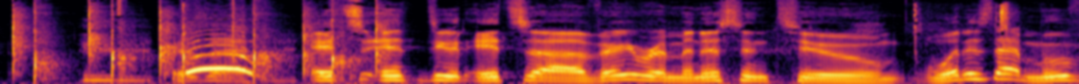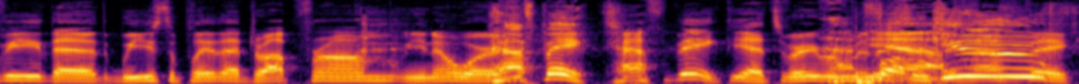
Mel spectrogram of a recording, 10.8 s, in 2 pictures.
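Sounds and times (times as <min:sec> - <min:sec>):
lone person clapping slowly: 0:00.0 - 0:02.0
person whooping cheer: 0:00.4 - 0:01.5
speech: 0:00.4 - 0:10.7.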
